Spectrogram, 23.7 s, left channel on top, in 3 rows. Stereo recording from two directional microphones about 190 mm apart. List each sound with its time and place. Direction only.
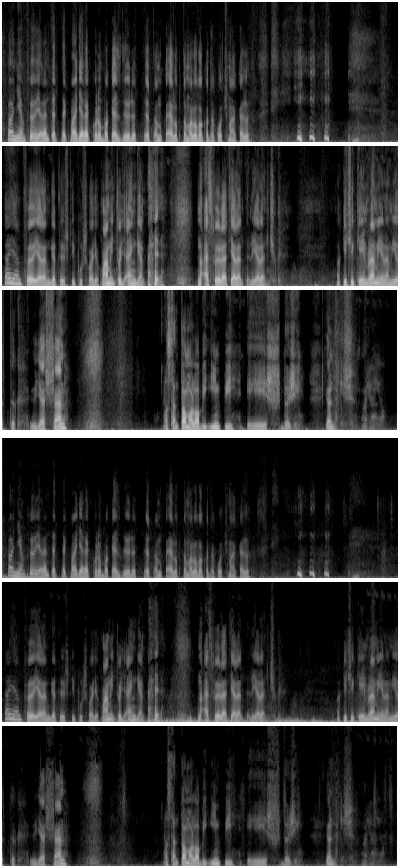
0.1 s speech: 40° left (ahead or behind)
5.4 s a sound: 50° left (ahead or behind)
7.9 s speech: 45° left (ahead or behind)
14.6 s speech: 50° left (ahead or behind)
19.0 s speech: 25° left (ahead or behind)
